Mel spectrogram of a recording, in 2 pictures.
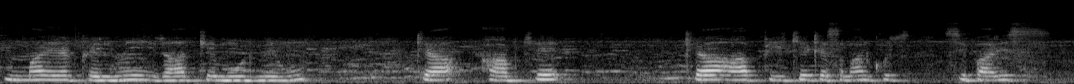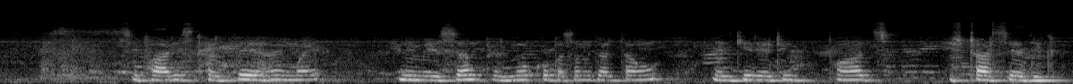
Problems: constant background noise, background conversations at intervals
